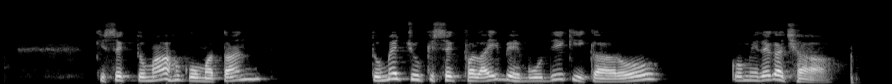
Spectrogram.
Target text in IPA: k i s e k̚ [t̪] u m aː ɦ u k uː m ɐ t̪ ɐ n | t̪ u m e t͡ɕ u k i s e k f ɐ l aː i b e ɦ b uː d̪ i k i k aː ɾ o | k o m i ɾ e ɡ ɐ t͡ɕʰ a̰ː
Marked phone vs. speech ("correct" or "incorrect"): correct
